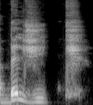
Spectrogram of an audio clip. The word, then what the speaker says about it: Belgique: pas autrichienne autrichien autrichienne la Belgique le E ne se prononce pas nationalité belge belge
